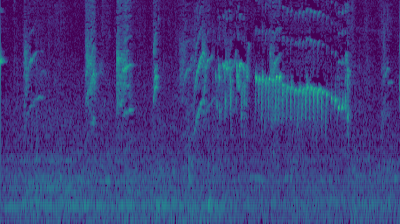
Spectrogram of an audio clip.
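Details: Young male Timbrado canary trying out its song after moulting: scattered sharp chirps and slurred whistles, then a long rapid rattling roll that glides gently downward for about two seconds before breaking off.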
